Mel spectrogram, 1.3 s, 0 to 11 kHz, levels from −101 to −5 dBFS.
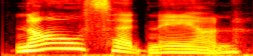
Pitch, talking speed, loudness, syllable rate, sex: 200 Hz, 140 wpm, -18 LUFS, 2.7 syllables/s, female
